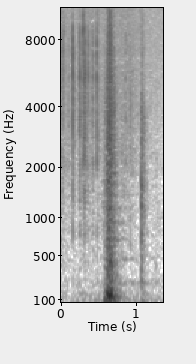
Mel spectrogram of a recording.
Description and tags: vine stretch and low whoosh 3
Foley SFX produced by my me and the other members of my foley class for the jungle car chase segment of the fourth Indiana Jones film.
low, whoosh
